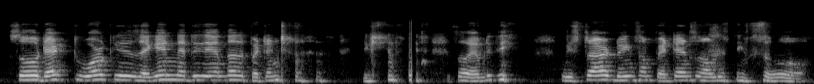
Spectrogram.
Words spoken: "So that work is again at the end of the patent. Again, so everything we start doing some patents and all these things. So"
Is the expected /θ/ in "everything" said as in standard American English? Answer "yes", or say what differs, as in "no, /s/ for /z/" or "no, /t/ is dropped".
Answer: no, /t/ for /θ/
